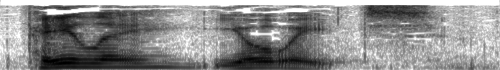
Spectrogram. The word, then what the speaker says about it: Pele Yoetz: In the Hebrew, we have Pele Yoetz. Oh, well, no wonder. Pele Yoetz. That's P-E-L-E, Aleph, and then Y, long O, I-N, E-T-S, Pele Yoetz. So, there's two words here. And the first word is Pele, P-E-L-E, Pele.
